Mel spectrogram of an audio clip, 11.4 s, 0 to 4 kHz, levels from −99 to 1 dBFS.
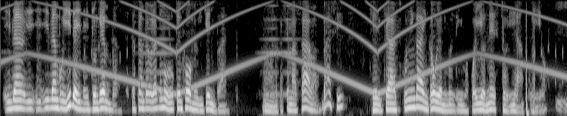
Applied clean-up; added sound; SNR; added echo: classical method spectral subtraction.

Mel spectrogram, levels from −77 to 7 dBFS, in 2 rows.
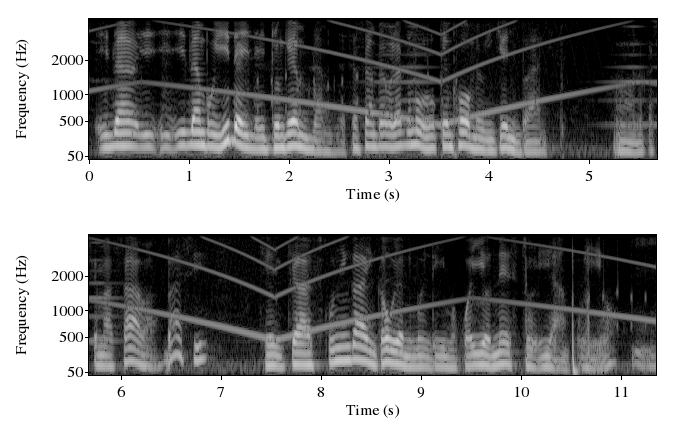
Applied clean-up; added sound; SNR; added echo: none; Siren; 18 dB; none.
